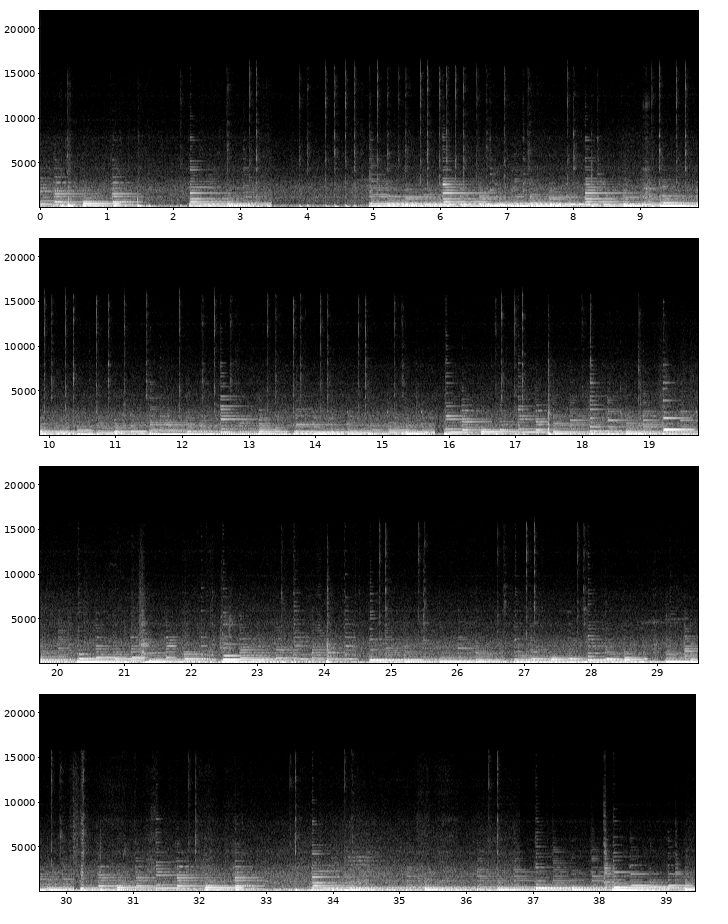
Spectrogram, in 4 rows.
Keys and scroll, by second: 23.7 ].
